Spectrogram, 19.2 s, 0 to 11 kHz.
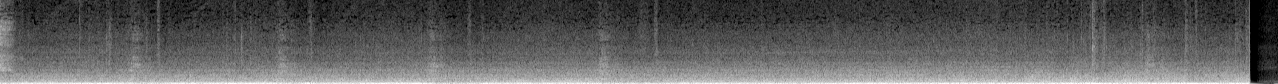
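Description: A 1999 Suzuki Alto Works fitted with a custom air intake drives steadily, its engine droning loud and close with a constant low rumble and road noise throughout, ending abruptly.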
